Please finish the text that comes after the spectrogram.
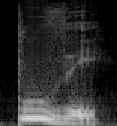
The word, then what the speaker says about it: pouvez: Then vous pouvez. Okay? Classic ending as well for the vous form. A Z like that. Okay? Remember you pronounce it E.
